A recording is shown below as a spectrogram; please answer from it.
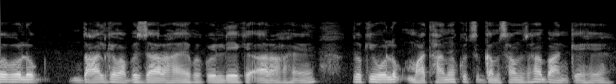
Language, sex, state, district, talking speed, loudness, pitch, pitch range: Hindi, male, Arunachal Pradesh, Lower Dibang Valley, 260 wpm, -16 LUFS, 105 Hz, 100-110 Hz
